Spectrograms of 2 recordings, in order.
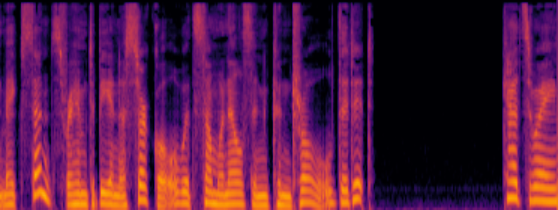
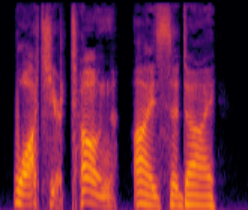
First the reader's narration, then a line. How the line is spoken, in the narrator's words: Tam snarled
